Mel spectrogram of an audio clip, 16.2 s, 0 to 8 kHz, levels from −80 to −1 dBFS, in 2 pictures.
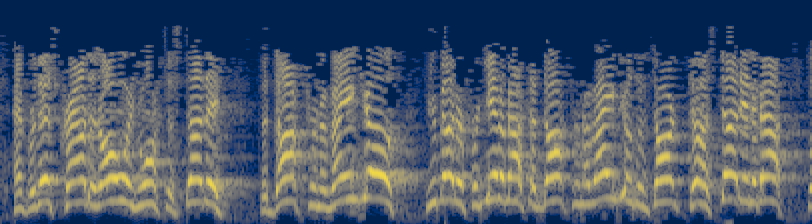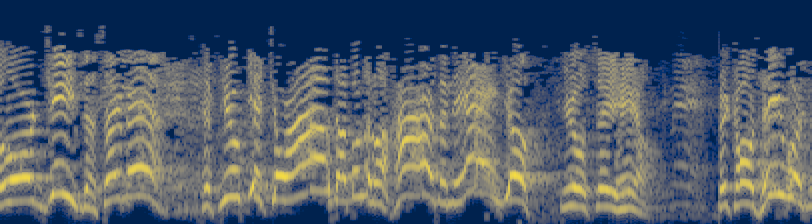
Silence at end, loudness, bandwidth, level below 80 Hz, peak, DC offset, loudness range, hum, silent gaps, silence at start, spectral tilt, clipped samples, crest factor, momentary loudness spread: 0 s; -14 LUFS; 5.8 kHz; -66 dBFS; -2 dBFS; under 0.1%; 2 LU; none; none; 0.1 s; -9.5 dB/octave; under 0.1%; 12 dB; 9 LU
